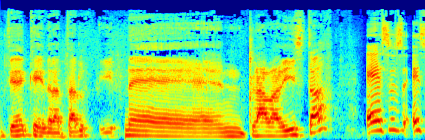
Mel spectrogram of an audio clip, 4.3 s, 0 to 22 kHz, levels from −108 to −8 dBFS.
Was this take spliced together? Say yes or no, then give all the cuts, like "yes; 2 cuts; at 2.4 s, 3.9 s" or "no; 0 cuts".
yes; 1 cut; at 1.2 s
